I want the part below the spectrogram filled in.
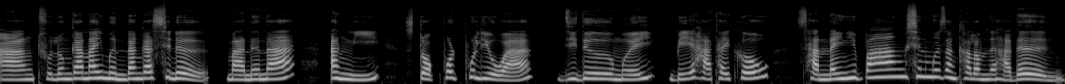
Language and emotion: Bodo, happy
